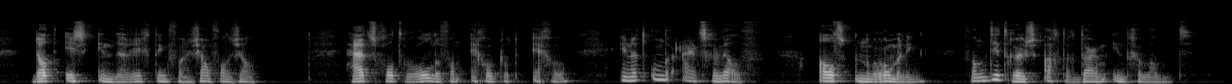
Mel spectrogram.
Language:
Dutch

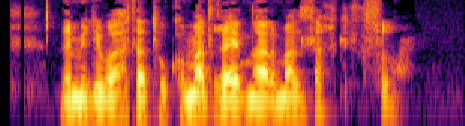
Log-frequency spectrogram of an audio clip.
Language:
Pashto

